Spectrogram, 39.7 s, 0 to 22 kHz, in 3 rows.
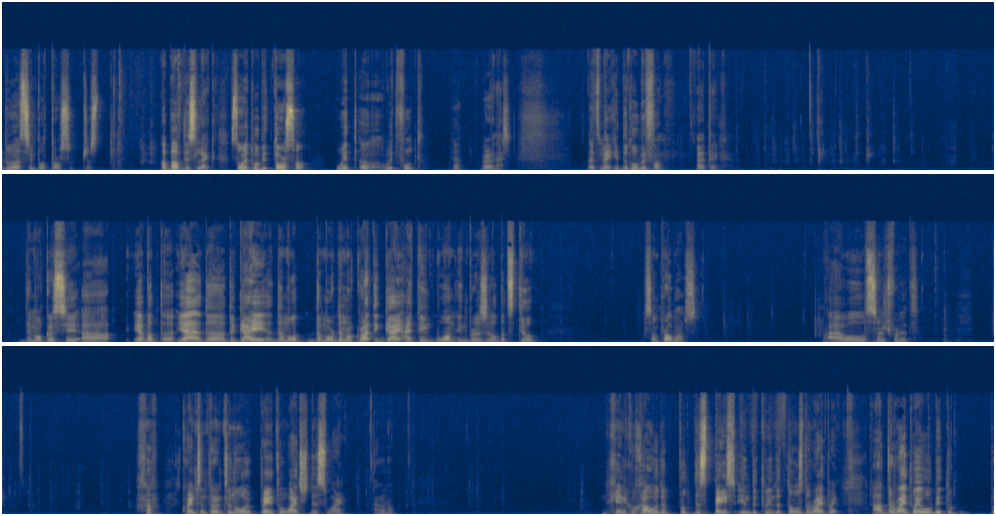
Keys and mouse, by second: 1.4-8.3 right drag, 1.4 g, 1.8-4.9 ], 4.9-8.3 alt+drag, 4.9-8.3 alt+middle drag.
